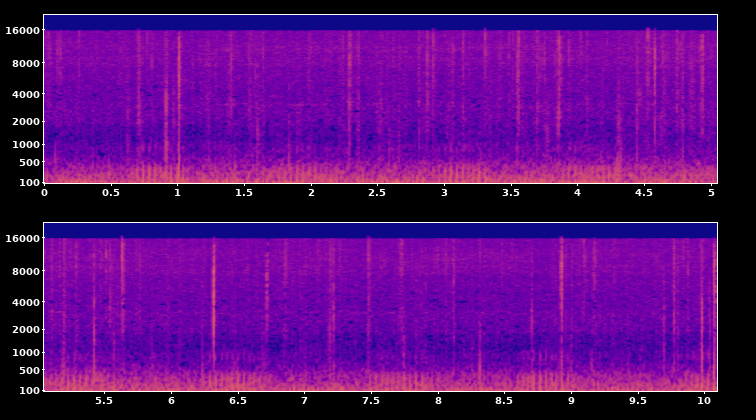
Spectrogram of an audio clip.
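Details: Continuous low purr from a cat, rising and falling in regular pulses about once a second, with snapping fireplace crackles throughout.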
